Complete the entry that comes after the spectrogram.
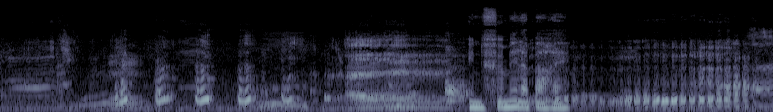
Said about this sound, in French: Dans ce lieu familier qui leur sert de dortoir, les plus jeunes s'impatientent bruyamment. Leurs cris, ces petits bêlements, sont un appel. Ils attendent leur mère partie pêcher.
